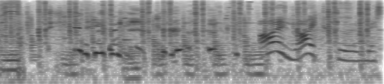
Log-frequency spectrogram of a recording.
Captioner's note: giggling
